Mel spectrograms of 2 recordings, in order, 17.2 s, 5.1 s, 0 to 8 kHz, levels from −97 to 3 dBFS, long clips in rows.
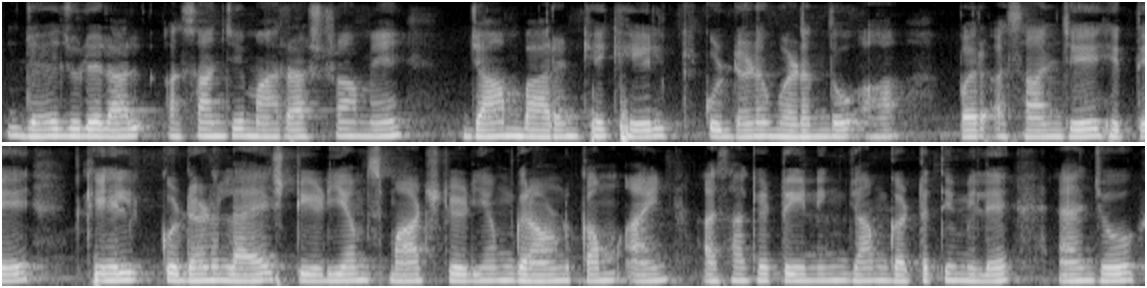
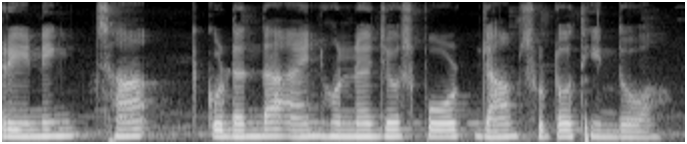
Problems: none marked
